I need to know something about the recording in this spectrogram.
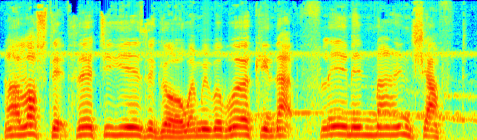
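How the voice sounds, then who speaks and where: An actor playing a blunt, grumbling middle-aged British ex-miner, gruff and wary, in an audio drama. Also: male voice, fairly high pitch, steady tone, a little slow, a little mellow, a little hiss or hum, close to an everyday voice. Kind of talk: naturalistic audio drama acting.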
